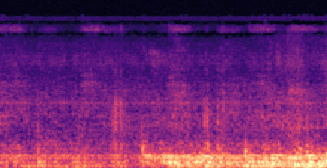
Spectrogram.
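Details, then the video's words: Cat purring during play: a continuous low, throbbing rumble that grows louder after about two seconds and holds steady to the end, with a few faint soft clicks and rustles above it. "Playing & Purring"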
